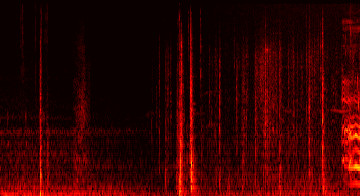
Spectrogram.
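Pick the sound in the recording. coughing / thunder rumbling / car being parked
car being parked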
